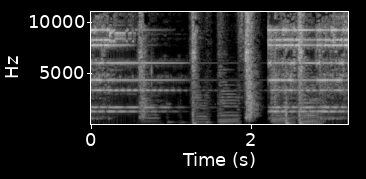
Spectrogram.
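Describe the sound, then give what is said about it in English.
A phone rings for an incoming call with a bright electronic ringtone, a steady high tone under a series of loud, rhythmic pulses. No one speaks. “He called again.”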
